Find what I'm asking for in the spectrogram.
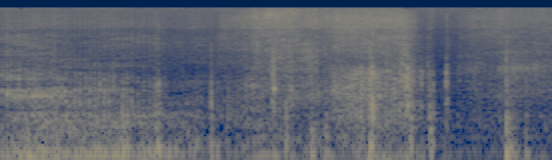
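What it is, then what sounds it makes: Cardboard shoebox being scratched. Both hands rub and scratch with fingertips and nails across the lid of a closed, black-printed cardboard shoebox lying flat on a tiled floor, the hollow box holding shoes inside. The result is a low, rumbling, papery scraping with a few sharper scratchy accents standing out from the steady rubbing.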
